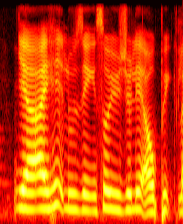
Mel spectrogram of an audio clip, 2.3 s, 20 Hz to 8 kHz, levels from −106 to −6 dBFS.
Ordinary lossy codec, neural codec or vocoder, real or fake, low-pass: none; none; real; 7.2 kHz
